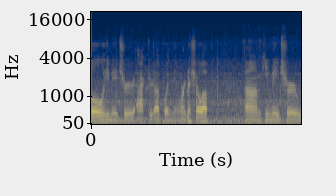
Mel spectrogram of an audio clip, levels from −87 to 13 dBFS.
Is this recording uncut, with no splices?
no; 2 cuts; at 1.2 s, 1.9 s

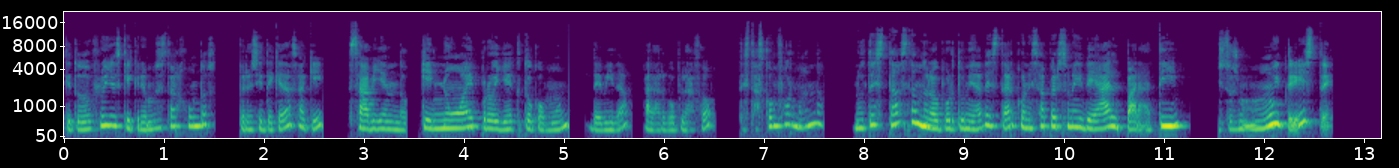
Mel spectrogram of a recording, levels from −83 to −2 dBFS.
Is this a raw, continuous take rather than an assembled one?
yes; 0 cuts

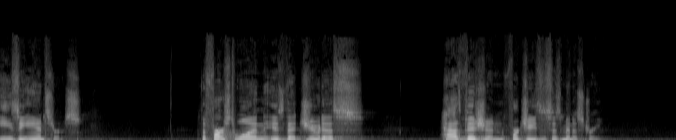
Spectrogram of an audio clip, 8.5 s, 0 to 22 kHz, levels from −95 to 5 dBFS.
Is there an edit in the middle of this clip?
yes; 1 cut; at 5.7 s

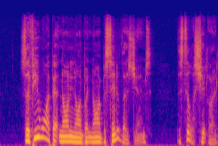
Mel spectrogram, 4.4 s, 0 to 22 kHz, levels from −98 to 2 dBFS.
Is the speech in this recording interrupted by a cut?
no; 0 cuts

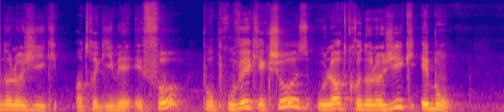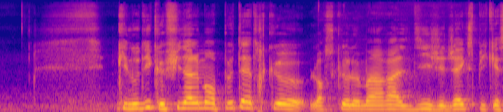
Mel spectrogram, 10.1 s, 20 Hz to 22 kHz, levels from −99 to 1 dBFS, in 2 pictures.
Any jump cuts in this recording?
yes; 2 cuts; at 1.9 s, 6.2 s

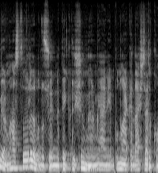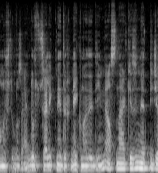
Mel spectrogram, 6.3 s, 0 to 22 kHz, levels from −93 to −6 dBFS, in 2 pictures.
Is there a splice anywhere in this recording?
yes; 3 cuts; at 1.4 s, 3.0 s, 4.7 s

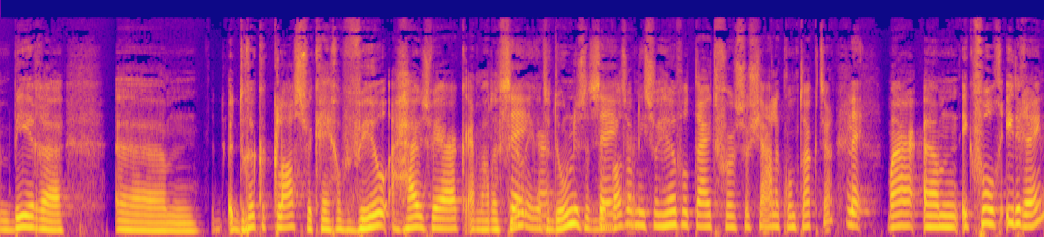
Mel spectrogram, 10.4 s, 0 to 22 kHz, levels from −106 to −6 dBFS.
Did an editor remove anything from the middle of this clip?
yes; 1 cut; at 2.1 s

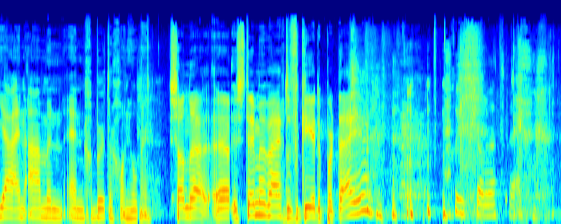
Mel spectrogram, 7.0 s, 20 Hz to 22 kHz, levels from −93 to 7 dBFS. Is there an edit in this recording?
yes; 4 cuts; at 1.1 s, 1.7 s, 2.9 s, 3.5 s

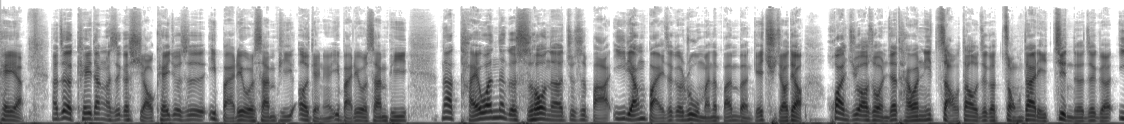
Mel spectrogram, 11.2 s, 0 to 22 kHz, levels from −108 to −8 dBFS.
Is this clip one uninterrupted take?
yes; 0 cuts

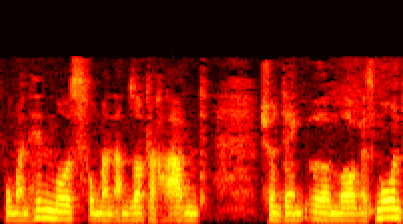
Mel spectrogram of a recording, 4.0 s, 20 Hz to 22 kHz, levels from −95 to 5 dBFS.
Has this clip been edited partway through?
no; 0 cuts

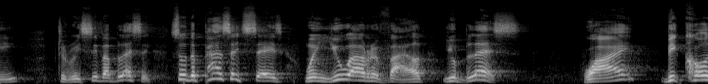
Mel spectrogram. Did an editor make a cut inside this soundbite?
no; 0 cuts

